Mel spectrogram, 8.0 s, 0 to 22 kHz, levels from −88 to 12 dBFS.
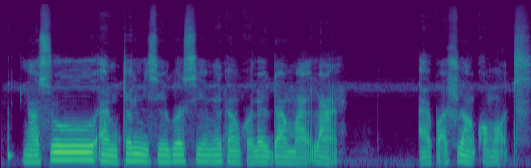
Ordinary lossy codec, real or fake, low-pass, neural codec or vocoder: none; fake; 19.8 kHz; codec, 44.1 kHz, 7.8 kbps, Pupu-Codec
